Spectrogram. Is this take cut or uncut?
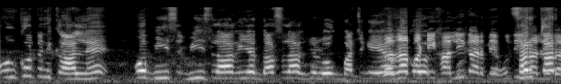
uncut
